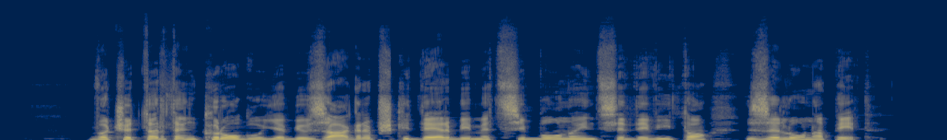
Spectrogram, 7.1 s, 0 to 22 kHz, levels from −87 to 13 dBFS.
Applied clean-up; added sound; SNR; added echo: classical method Wiener filter.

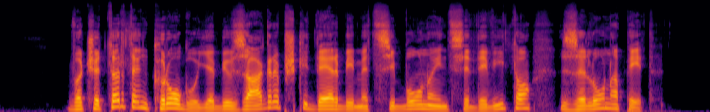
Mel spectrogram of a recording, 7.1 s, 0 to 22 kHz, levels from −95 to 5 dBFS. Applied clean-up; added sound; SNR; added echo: neural mask model Resemble Enhance denoiser.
